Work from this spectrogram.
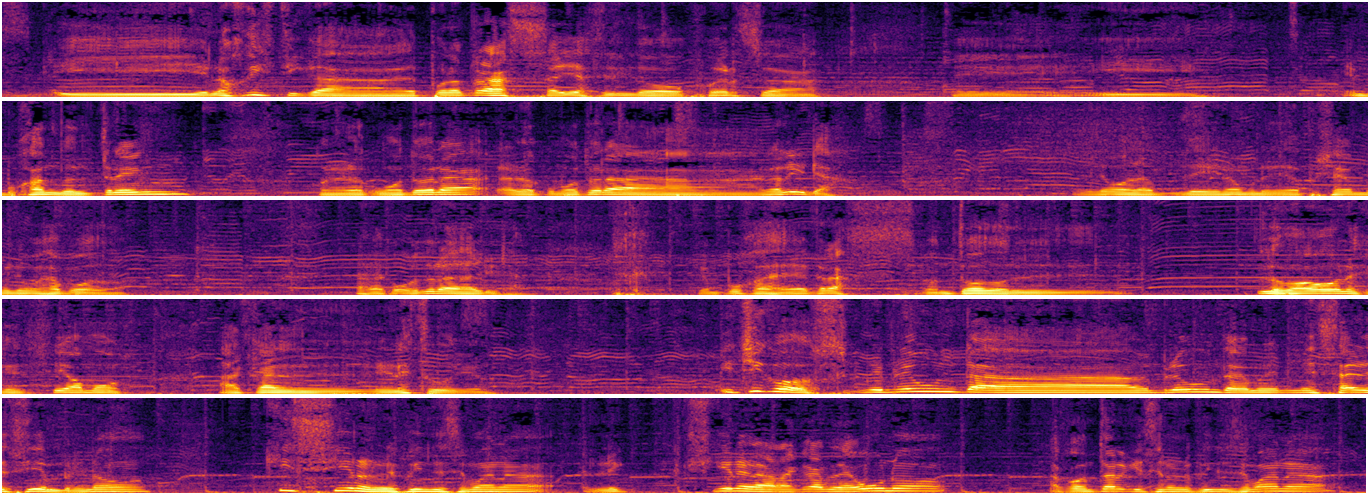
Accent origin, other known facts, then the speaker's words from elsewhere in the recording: Argentina; Todos nos quejamos, somos argentinos, nacimos quejosos, digo yo, los argentinos.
